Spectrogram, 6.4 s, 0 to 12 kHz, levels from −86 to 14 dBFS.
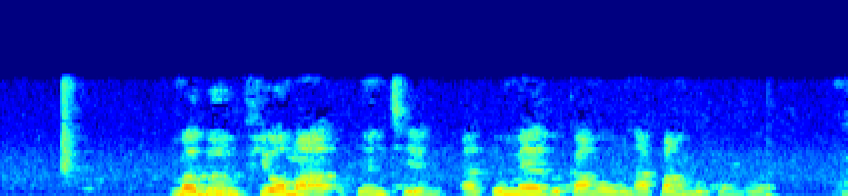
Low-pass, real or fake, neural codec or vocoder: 7.2 kHz; real; none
